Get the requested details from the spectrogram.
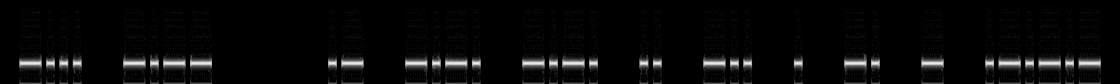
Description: Morse code, heard as a keyed tone, about 18 wpm, spaced as for 12 wpm, 1000 Hz. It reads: BY ACCIDENT.
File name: qotdfiles / 12wpm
